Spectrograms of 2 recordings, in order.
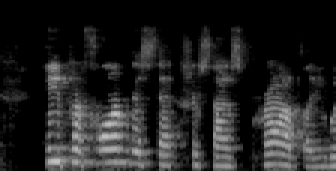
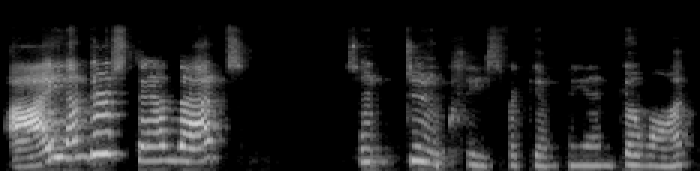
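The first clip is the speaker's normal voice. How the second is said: BFG giant voice; 5 dB louder than usual. Acted. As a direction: show off the ears proudly.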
